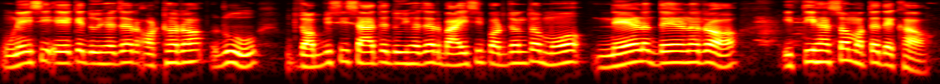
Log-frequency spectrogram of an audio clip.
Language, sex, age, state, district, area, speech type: Odia, male, 30-45, Odisha, Cuttack, urban, read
